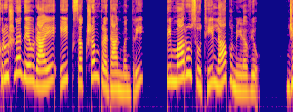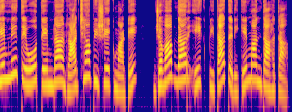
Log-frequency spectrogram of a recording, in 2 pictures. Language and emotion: Gujarati, neutral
